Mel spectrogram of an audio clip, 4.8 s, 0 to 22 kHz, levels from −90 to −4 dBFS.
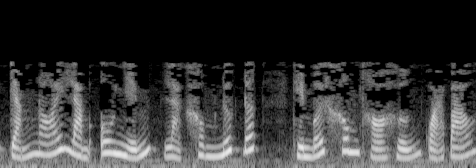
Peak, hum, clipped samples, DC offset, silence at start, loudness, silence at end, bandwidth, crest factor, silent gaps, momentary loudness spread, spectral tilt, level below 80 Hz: -6 dBFS; none; under 0.1%; under 0.1%; 0 s; -22 LUFS; 0 s; 5.8 kHz; 14 dB; none; 5 LU; -11.5 dB/octave; -44 dBFS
